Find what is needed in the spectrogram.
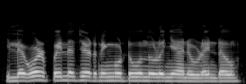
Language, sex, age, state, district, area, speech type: Malayalam, male, 18-30, Kerala, Kozhikode, urban, spontaneous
